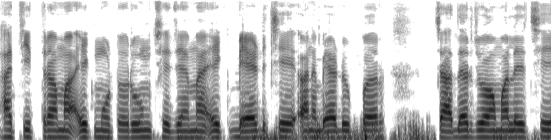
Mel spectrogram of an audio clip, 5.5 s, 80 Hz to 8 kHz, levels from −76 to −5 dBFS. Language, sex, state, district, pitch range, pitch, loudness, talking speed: Gujarati, male, Gujarat, Valsad, 140-145 Hz, 145 Hz, -17 LUFS, 185 wpm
